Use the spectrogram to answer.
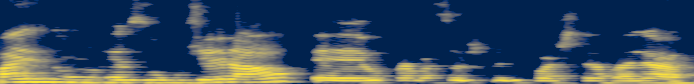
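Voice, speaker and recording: A woman is talking here. Her speed is moderate. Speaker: pharmacist giving a career talk. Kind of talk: online career lecture. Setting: online video presentation. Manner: hesitant, many filler sounds.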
